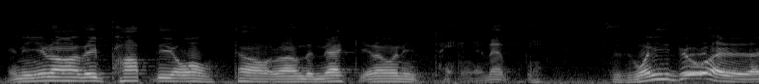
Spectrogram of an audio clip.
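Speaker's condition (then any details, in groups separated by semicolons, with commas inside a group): Cerebral palsy; since birth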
